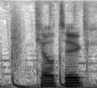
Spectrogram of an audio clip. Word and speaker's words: Celtic: Celtic. Hard C.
